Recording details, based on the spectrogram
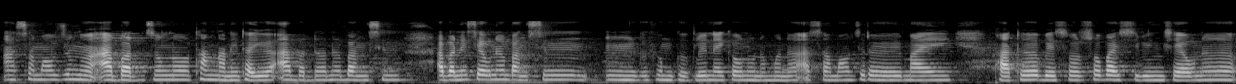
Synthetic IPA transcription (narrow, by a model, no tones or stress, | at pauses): asamawzɯŋɯʔabat̚zɔŋnɔtʰaŋnanɯjtʰajɯʔa̰bat̚ːanɯbaŋsin | abatnisajawnɯbaŋsin | ɡɯhɯmɡɯklɯjnajkʰawnɔnɯmɯnɯʔa̰samawziɾɯmajpʰatʰɯbesɔɾsɔbajsibiŋsajawnɯ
